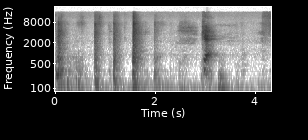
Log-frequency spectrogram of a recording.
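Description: A run of short, irregular scrubbing strokes and taps on a whiteboard as marker is wiped off the board.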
